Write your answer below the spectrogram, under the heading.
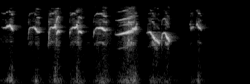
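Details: Orange-headed thrush in full song to set other birds singing: a quick series of high, buzzy whistled notes, the later ones dropping in pitch, ending in a soft double note.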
